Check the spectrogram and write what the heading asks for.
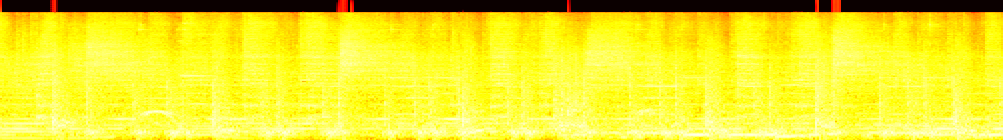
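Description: A live rock band playing an instrumental passage: the drum kit's bass drum and snare drive the beat under electric guitar, bass and other sustained instruments.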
